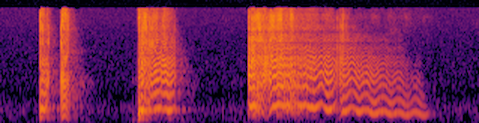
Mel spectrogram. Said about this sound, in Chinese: 皮皮放屁屁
